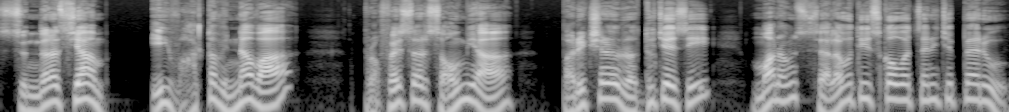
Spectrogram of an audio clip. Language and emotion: Telugu, surprised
